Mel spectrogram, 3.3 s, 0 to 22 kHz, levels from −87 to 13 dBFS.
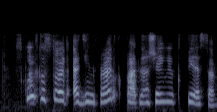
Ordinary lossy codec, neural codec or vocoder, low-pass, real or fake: Opus, 32 kbps; codec, 24 kHz, 1 kbps, SNAC; 7.2 kHz; fake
